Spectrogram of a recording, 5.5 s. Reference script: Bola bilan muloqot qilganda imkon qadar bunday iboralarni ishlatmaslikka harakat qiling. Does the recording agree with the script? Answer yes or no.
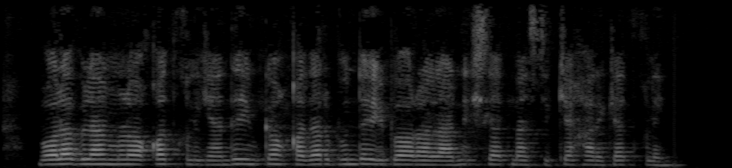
yes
